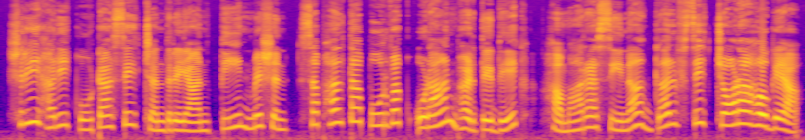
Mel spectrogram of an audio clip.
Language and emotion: Hindi, happy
